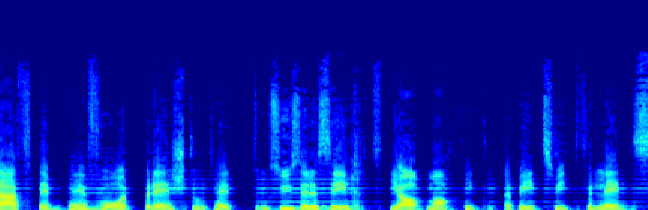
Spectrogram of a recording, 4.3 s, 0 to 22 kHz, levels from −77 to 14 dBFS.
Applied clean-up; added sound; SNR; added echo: neural mask model RNNoise.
